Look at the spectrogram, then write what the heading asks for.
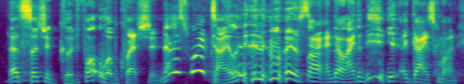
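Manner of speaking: loud, high, cracking up; laughing exclamation. Real, not acted. Viewer delighted by a follow-up question, laughing loudly. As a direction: shout through real laughter.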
